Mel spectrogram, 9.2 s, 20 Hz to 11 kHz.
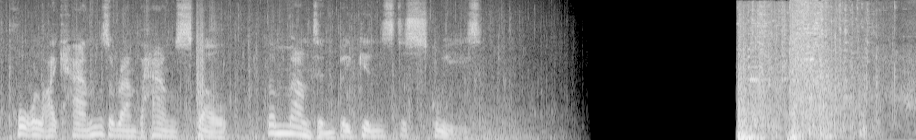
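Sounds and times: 
speech: 0.2s - 5.0s
inn window glass shattering: 7.4s - 9.0s.

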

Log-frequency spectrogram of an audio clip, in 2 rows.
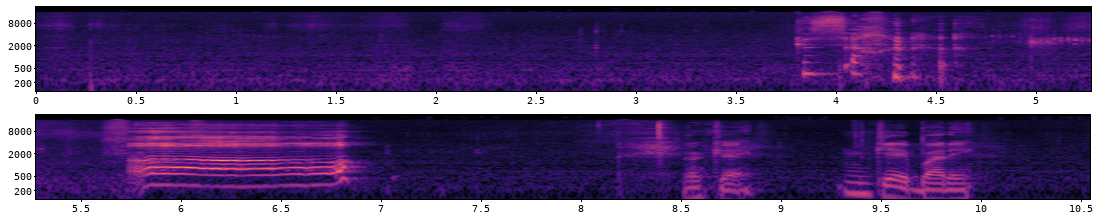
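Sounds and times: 
rustling and brushing as cat presses close: 0.0s - 2.7s
cat purring: 0.1s - 2.3s, 4.5s - 5.6s
speech: 3.8s - 4.7s, 5.7s - 7.0s, 8.5s - 10.1s.

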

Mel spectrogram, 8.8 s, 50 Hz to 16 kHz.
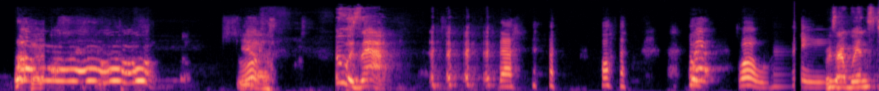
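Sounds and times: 
dog howling bark: 0.1s - 1.6s
speech: 0.3s - 0.7s, 2.4s - 2.8s, 3.5s - 6.3s, 6.9s - 8.7s.

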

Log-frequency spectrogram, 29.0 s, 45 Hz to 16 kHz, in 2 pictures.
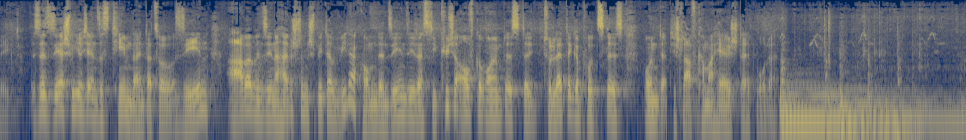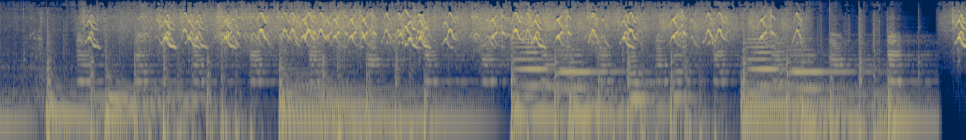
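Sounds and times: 
speech: 0.0s - 11.9s
low sustained musical tones: 11.7s - 27.2s
naked mole-rats squeaking and chirping in a burrow: 12.1s - 26.7s, 28.7s - 28.9s.

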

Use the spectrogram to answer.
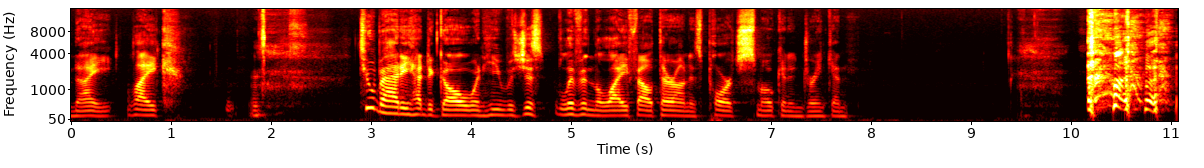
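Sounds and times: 
speech: 0.0s - 7.9s, 10.8s - 11.0s
person coughing after swallowing saliva wrong: 10.2s - 11.0s.

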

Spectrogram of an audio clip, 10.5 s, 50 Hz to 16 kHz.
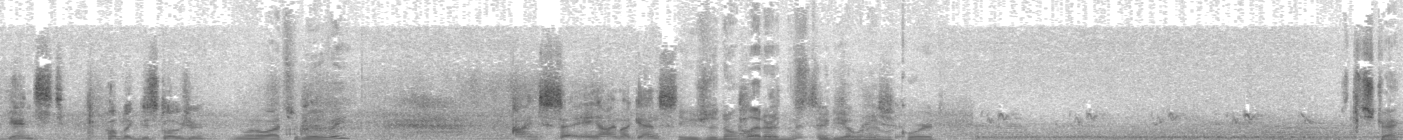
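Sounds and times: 
speech: 0.1s - 7.4s, 10.2s - 10.5s
many bees buzzing around a hive: 2.3s - 10.5s.

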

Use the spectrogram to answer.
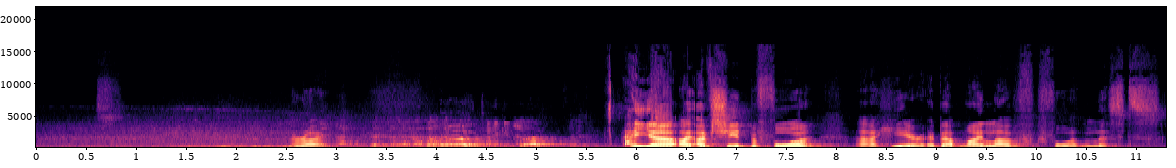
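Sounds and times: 
airplane engine rumble passing overhead: 0.0s - 4.6s
speech: 2.6s - 3.1s, 5.9s - 11.2s
laughter: 2.6s - 5.6s.

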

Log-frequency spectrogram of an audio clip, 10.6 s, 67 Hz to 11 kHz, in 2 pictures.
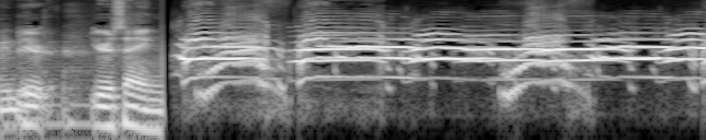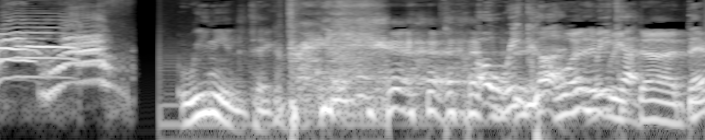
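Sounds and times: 
speech: 0.1s - 1.2s, 6.7s - 10.5s
cat meowing loudly: 1.3s - 6.3s
laughter: 7.4s - 9.7s.

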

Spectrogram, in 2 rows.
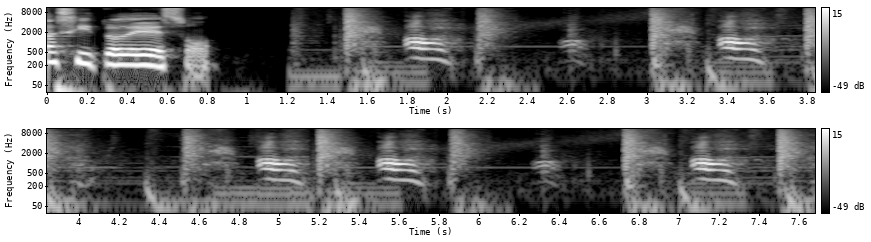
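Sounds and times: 
speech: 0.0s - 0.9s, 7.1s - 7.4s
face slaps: 1.4s - 2.4s, 3.0s - 7.6s
pained vocal yelps and grunts: 1.7s - 4.0s, 4.8s - 7.6s.

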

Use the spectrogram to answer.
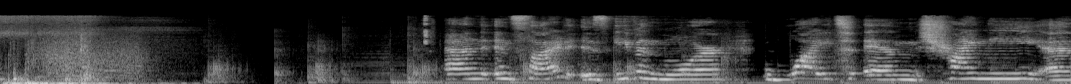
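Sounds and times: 
door pushed open with a rumbling swoosh: 0.0s - 2.0s
speech: 4.5s - 10.6s.

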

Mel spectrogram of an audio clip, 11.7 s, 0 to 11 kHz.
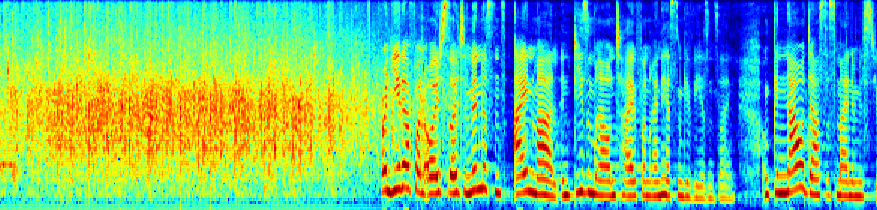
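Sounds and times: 
audience applauding: 0.0s - 6.0s
speech: 5.1s - 11.6s.

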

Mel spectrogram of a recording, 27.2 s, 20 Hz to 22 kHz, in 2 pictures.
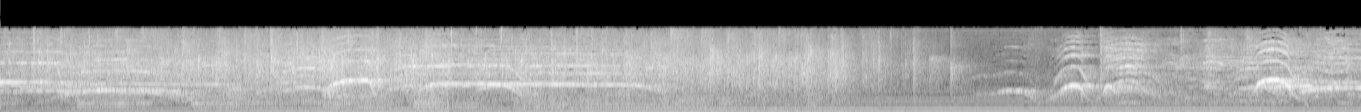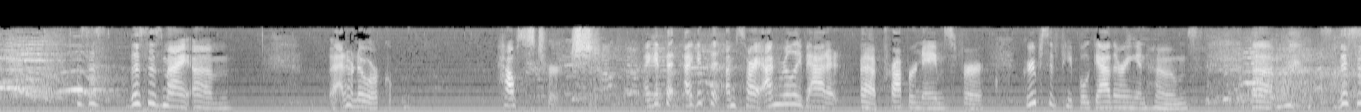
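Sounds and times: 
crowd applause: 0.0s - 14.8s
crowd cheering with whoops and high-pitched shouts: 0.0s - 14.9s, 19.1s - 21.0s, 25.8s - 27.2s
laughter: 14.1s - 15.1s, 18.9s - 21.5s, 25.6s - 27.2s
speech: 15.4s - 16.0s, 17.0s - 17.6s, 18.6s - 27.2s.

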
